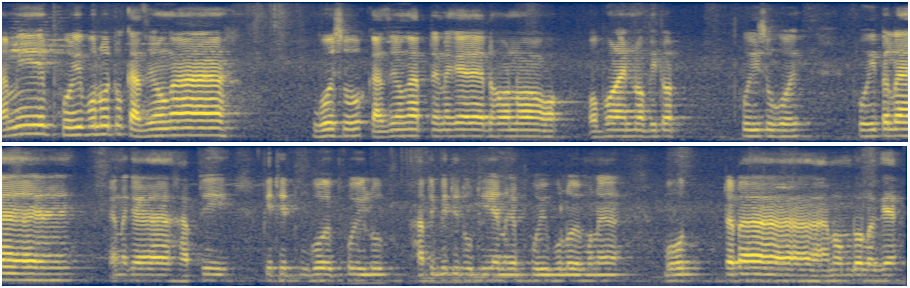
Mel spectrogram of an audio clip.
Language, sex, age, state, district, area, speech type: Assamese, male, 45-60, Assam, Golaghat, urban, spontaneous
